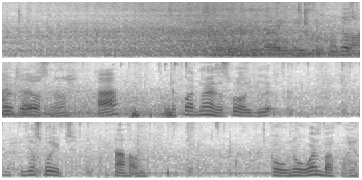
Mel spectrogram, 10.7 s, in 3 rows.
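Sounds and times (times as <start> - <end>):
car approaching on a narrow lane: 0.0 - 7.0
speech: 2.9 - 6.4, 7.2 - 8.8, 9.8 - 10.7.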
